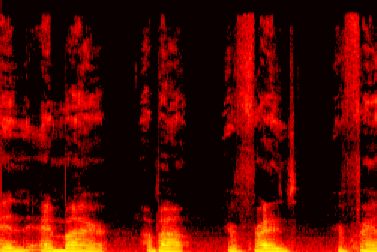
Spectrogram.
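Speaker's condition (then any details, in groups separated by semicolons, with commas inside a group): ALS; onset in hands; listeners can tell something is not right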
